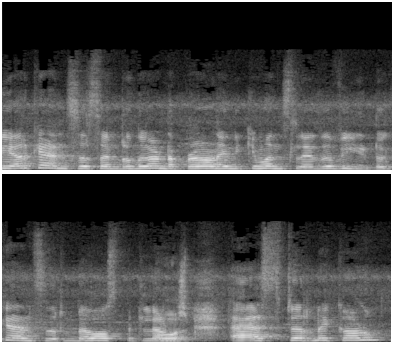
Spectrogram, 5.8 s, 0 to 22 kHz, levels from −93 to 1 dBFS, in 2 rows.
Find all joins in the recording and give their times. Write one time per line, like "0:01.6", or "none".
0:04.4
